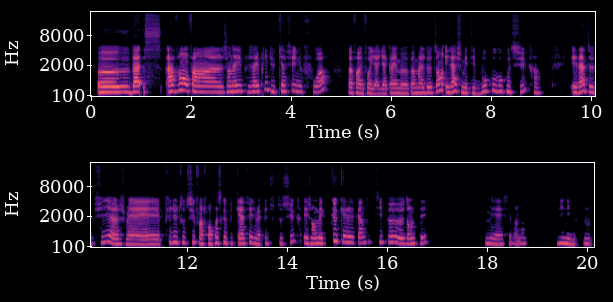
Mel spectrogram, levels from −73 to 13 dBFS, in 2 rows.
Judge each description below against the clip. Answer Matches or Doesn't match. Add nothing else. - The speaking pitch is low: Doesn't match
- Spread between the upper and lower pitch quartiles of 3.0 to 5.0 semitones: Matches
